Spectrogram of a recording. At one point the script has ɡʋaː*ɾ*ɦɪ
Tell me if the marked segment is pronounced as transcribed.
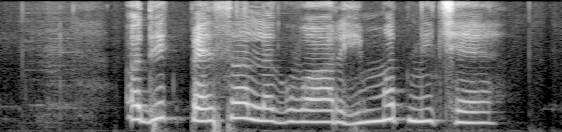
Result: yes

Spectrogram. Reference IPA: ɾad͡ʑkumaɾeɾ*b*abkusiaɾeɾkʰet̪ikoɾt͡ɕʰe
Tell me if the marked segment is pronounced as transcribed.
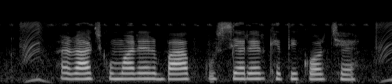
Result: yes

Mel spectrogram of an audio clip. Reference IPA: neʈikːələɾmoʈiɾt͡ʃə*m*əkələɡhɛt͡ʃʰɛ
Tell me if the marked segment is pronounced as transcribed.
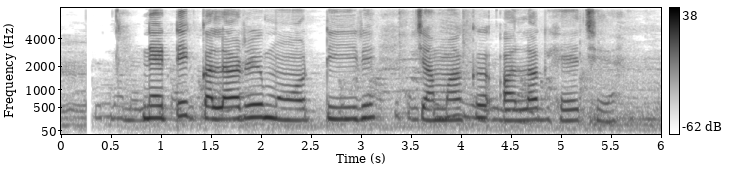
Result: yes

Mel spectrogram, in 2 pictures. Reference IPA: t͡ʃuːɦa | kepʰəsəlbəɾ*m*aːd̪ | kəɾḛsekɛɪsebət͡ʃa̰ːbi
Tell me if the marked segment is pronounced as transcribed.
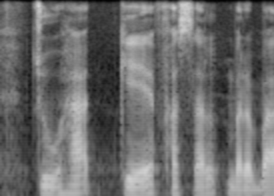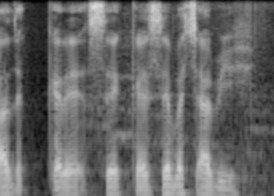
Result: no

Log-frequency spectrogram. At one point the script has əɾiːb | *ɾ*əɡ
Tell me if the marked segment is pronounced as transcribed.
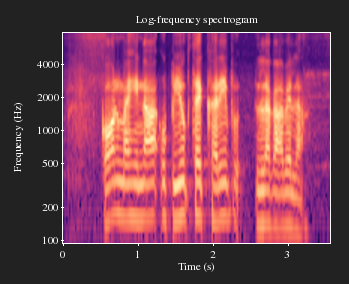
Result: no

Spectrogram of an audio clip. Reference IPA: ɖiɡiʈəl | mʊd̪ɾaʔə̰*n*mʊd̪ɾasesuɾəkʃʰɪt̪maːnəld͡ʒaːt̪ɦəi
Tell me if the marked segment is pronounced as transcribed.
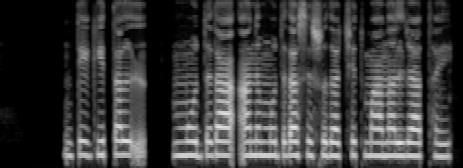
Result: yes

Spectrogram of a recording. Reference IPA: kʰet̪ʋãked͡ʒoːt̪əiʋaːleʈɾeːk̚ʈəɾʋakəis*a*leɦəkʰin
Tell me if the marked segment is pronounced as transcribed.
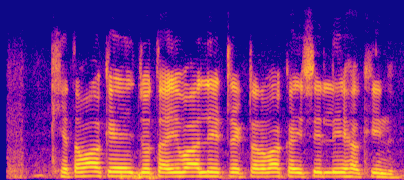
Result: no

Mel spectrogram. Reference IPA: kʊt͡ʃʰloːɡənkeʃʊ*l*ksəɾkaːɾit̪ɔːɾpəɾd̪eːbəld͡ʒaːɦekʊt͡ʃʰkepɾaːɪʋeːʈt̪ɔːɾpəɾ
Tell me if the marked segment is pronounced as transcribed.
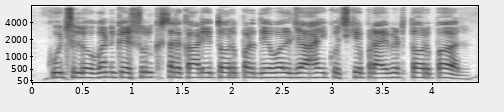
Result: yes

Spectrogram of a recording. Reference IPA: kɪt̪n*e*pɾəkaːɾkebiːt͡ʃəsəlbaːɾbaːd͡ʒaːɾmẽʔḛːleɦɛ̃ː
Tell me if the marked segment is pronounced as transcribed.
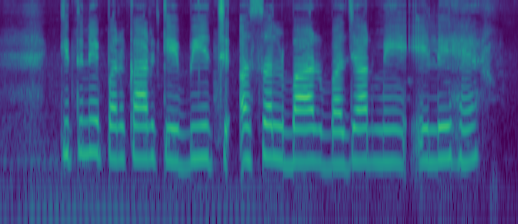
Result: yes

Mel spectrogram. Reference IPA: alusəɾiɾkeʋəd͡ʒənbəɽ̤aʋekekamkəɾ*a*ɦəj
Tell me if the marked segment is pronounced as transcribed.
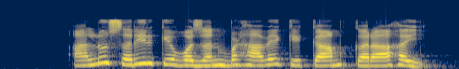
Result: yes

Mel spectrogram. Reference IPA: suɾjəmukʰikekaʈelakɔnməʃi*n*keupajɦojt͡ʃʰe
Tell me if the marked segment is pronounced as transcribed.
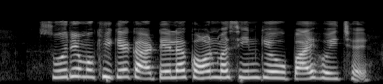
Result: yes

